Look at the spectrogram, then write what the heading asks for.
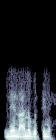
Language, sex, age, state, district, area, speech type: Kannada, male, 30-45, Karnataka, Mandya, rural, conversation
